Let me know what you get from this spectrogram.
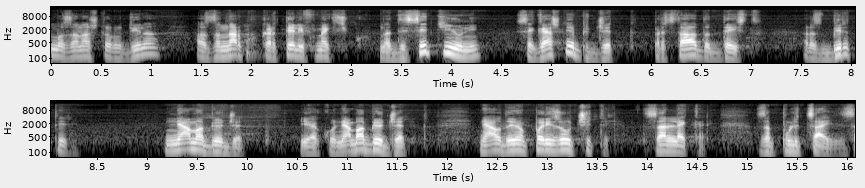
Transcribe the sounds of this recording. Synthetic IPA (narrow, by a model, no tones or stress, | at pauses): uməzɐnaʃə̥t̪əɾod̪inəː | zɐnaɾko̥kɐɾt̪ɛlifmɛksi̥ko̥nɐd̪ɛsɛt̪ijuni | sɛɡaʃnijəbjʊd͡ʒɛt̪pɾɛt̪st̪avɐd̪ɐd̪ɛjst̪və̥ | ɾɐzbiɾɐt̪ɛli | nʲamɐbʲjʊd͡ʒɛ̰t̪ | iɐkonʲamɐbjʊd͡ʒɛt̪ | nʲamɐd̪ɐimɐpɐɾizɐʊt͡ʃit̪ɛli | z̥ɐlɛkɐ̰ɾizɐpolit̪sajz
